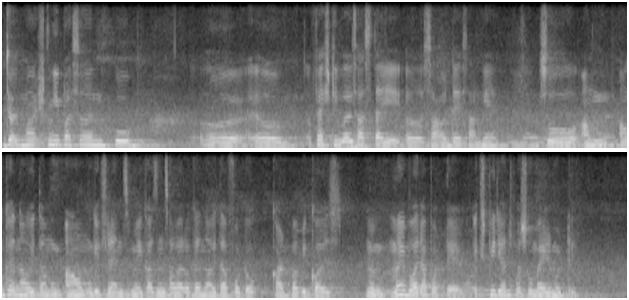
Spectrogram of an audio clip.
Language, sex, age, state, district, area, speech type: Goan Konkani, female, 18-30, Goa, Sanguem, rural, spontaneous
